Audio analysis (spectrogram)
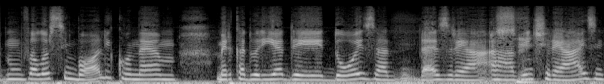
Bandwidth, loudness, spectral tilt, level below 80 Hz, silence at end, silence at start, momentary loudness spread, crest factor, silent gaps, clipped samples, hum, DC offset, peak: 16.5 kHz; -17 LUFS; -4.5 dB/octave; -24 dBFS; 0 s; 0 s; 4 LU; 12 dB; none; under 0.1%; none; 2%; -4 dBFS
